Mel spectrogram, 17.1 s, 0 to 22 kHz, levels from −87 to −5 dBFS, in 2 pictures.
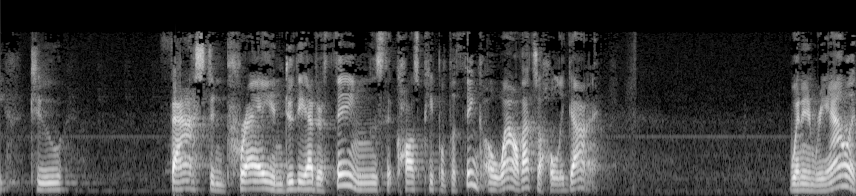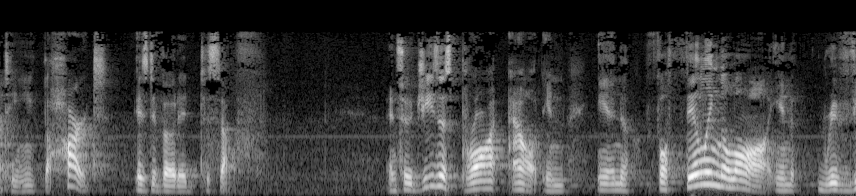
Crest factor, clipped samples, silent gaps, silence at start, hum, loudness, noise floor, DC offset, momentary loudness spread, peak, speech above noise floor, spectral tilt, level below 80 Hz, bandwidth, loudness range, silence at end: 20 dB; under 0.1%; none; 0 s; none; -18 LUFS; -54 dBFS; under 0.1%; 15 LU; 0 dBFS; 36 dB; -3 dB/octave; -68 dBFS; 11.5 kHz; 7 LU; 0 s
